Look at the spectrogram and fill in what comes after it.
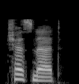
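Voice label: "chestnut (s)", British English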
